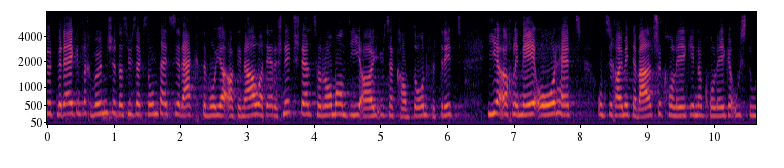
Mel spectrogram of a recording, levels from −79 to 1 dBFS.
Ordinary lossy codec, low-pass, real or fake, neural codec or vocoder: Opus, 24 kbps; 7.2 kHz; real; none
